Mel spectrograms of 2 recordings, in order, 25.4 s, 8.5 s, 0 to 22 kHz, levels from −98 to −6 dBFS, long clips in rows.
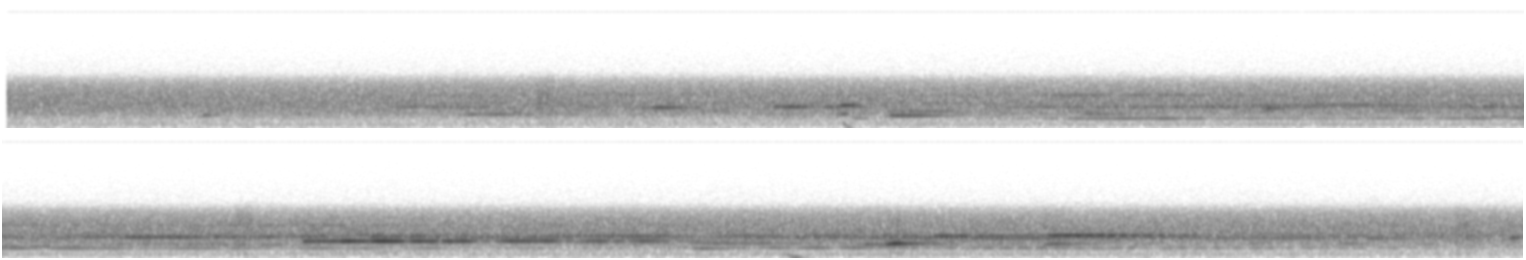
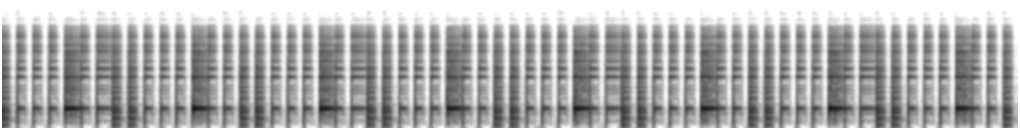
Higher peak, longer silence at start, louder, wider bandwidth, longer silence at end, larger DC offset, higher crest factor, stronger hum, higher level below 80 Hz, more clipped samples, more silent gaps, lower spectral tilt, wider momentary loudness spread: second, -26 dBFS vs 0 dBFS; about the same, 0.05 s vs 0 s; second, -44 LUFS vs -21 LUFS; first, 16 kHz vs 11 kHz; about the same, 0 s vs 0.05 s; neither; about the same, 18 dB vs 22 dB; neither; second, -80 dBFS vs -60 dBFS; neither; neither; first, -7 dB/octave vs -2.5 dB/octave; first, 11 LU vs 6 LU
